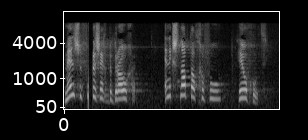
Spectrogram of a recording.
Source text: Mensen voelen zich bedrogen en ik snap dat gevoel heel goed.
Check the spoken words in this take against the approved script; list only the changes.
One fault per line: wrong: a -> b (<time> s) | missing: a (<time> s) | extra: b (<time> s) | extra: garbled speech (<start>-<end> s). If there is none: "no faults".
no faults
